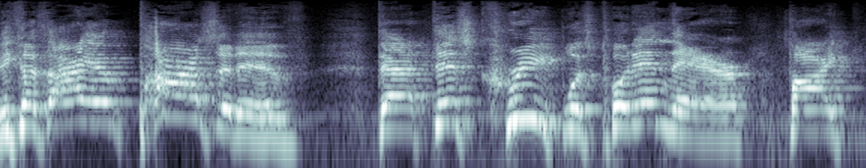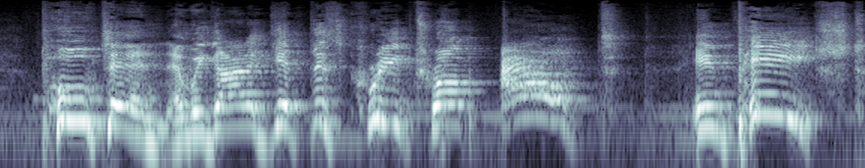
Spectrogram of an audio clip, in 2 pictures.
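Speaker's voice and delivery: ranting delivery, high pitch. A speaker addressing the audience as folks, screaming. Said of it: "Sorry for screaming".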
